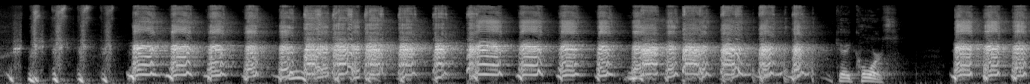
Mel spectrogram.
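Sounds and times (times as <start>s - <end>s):
mallard hen quacks blown on a duck call: 1.3s - 8.4s, 9.5s - 10.2s
speech: 8.6s - 9.6s.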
